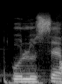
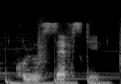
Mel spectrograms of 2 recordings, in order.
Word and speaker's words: Kulusevski: Kulusevski. – I was a bit surprised. Kulusevski.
